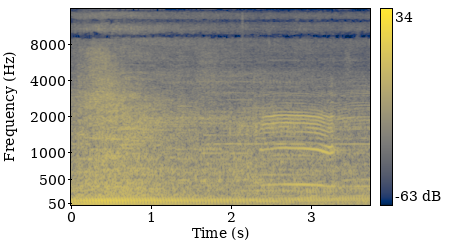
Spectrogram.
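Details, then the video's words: Cattle herded free-range on green grass fields: a deep, low droning moo opens, followed later by a higher, drawn-out moo that slides gently downward, with faint music underneath. "Tame cow sounds and funny cow sounds"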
